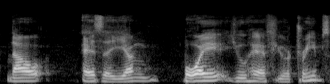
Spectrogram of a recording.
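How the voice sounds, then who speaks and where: A man speaks with a German accent at a fairly high pitch. Noticeable background noise runs under his voice. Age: 60s. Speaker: astronaut. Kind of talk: keynote speech. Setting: stage with audience. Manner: halting.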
